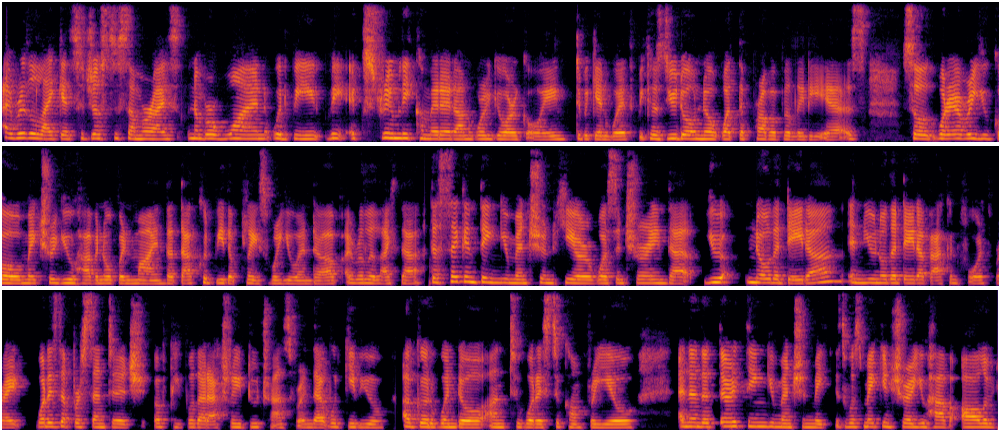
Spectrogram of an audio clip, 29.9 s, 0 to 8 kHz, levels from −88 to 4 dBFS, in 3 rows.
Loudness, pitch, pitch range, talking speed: -20 LUFS, 200 Hz, 190-220 Hz, 235 wpm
